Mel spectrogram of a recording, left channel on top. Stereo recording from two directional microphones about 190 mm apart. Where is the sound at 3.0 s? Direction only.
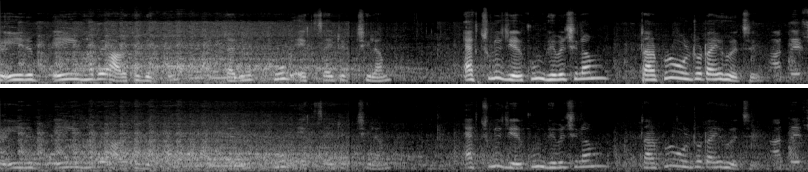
45° left (ahead or behind).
